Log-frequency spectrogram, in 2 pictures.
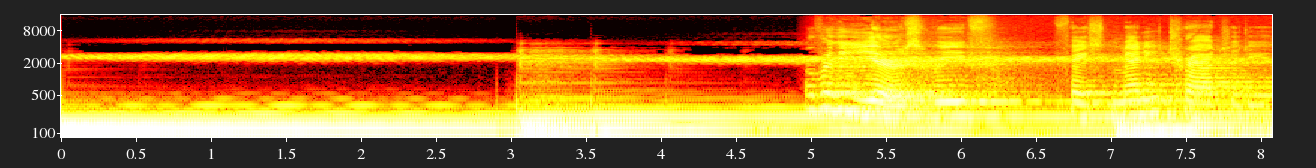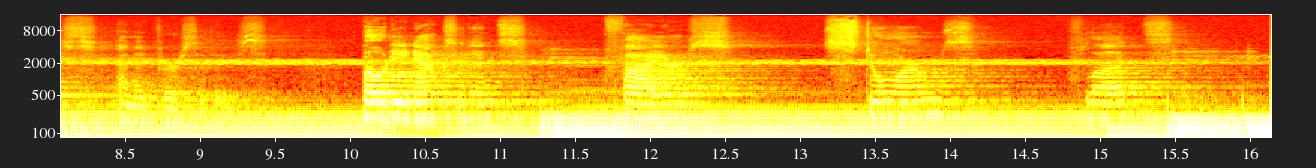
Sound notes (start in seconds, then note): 3.9 voice-over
